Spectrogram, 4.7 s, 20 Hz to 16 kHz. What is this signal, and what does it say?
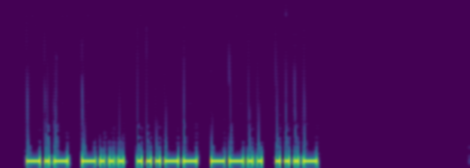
Morse code, heard as a keyed tone, about 26 wpm, 700 Hz. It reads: KB3ZV
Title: Speed Racing - USA 2x2 Call Signs 22wpm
